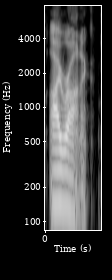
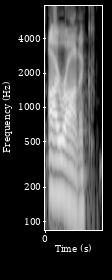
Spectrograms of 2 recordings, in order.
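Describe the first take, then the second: First: Said in the usual way. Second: "ironic" punched loud with a falling tune; emphatic ironic. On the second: Shown as a demonstration. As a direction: hit "ironic" hard and let it drop.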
